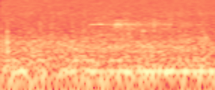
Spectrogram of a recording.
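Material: Nothing is struck.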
